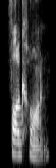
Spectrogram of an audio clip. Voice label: "foghorn", Indian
